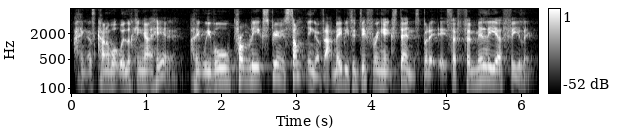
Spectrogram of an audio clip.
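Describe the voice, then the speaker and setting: Man, thirties, casual sermon, mid-pitched voice, slightly muffled recording. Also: racing. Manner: casual, self-deprecating, lively storytelling. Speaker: preacher. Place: church hall.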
